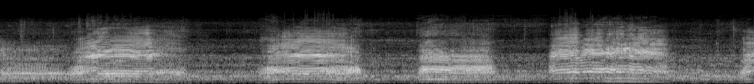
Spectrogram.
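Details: Calves being released after branding during ranch work on the plains; four loud, drawn-out harmonic bawls, each about a second long, come at fairly even intervals with quieter pauses between them.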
